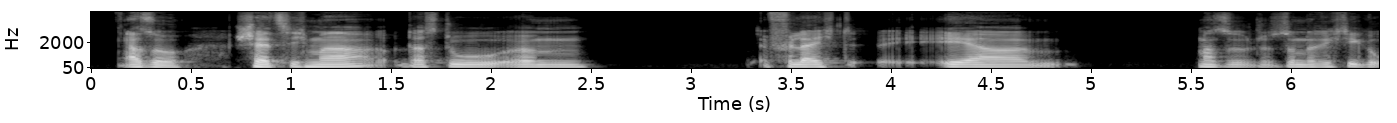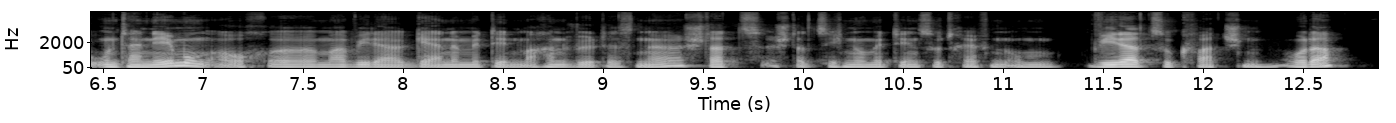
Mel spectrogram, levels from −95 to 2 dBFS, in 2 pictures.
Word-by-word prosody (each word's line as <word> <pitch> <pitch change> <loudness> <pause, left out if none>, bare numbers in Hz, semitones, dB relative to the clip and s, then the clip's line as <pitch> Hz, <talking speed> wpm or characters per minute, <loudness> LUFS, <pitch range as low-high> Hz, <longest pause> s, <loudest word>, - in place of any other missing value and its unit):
also, 115 -4 +3 0.2
schätze - - +6
ich 130 - +1
mal, 135 +3 +5
dass 125 0 -2
du, 130 -1 +2
ähm, 120 0 +1 0.9
vielleicht 125 -1 +3
eher 130 - +2 0.8
mal 130 - +2
so 125 +1 -4
so - - -5
'ne 120 -2 +1
richtige 120 +2 -1
Unternehmung 125 +8 +1
auch, - - -7
äh, 120 -1 -2
mal 120 -1 -4
wieder - - -2
gerne 115 - -3
mit 115 0 -5
denen - - -2
machen 120 -1 -4
würdest, 115 -1 -6
ne? 165 +8 -1
Statt 120 0 -6
statt 155 - -10
sich 125 - -7
nur 120 -1 -2
mit 120 0 -5
denen 125 -2 -3
zu - - -8
treffen, - - -7
um 115 0 -7
wieder 130 +2 +4
zu - - -6
quatschen, 120 +4 -7
oder? 140 +5 +1
125 Hz, 175 wpm, -23 LUFS, 120-130 Hz, 0.9 s, schätze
